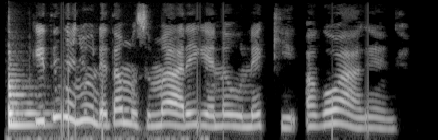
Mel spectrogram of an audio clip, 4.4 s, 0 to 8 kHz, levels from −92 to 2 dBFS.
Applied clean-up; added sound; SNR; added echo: none; Bowed string instrument; 0 dB; none.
